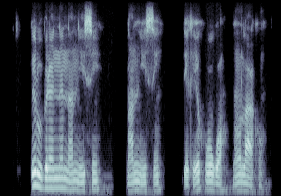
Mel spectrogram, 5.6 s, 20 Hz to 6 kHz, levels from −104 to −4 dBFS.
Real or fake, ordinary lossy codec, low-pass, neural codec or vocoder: real; Opus, 24 kbps; 5.4 kHz; none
